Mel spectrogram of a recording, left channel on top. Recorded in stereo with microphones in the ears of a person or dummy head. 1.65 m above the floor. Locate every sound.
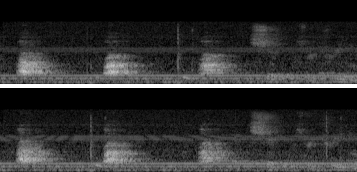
0.2 s a dog barking: 40° right (ahead or behind), 9.5 m; by 2.2 s 35° right (ahead or behind), 11.5 m
2.5 s a man speaking: 30° right (ahead or behind), 7 m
